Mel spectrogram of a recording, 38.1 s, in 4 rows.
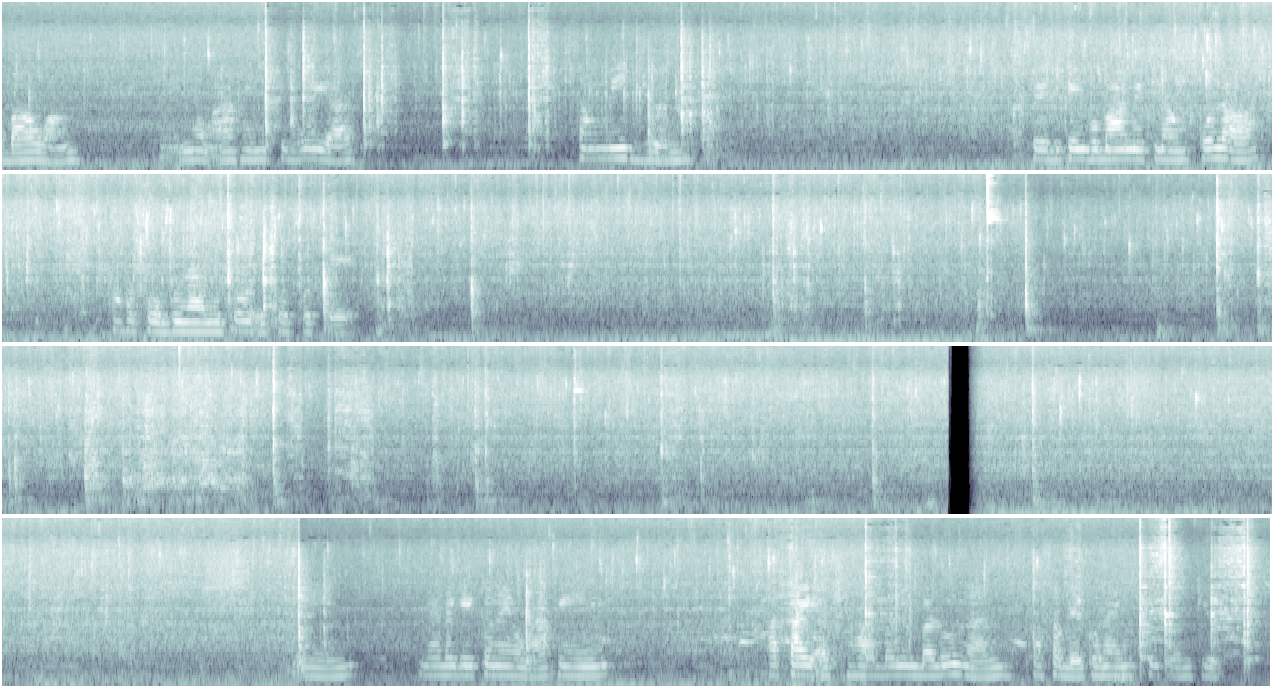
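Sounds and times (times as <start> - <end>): garlic and onion sizzling in oil: 0.0 - 38.0
metal spatula scraping a pan: 2.0 - 5.4, 9.0 - 13.5, 15.2 - 17.4, 18.6 - 24.5, 34.0 - 38.0.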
